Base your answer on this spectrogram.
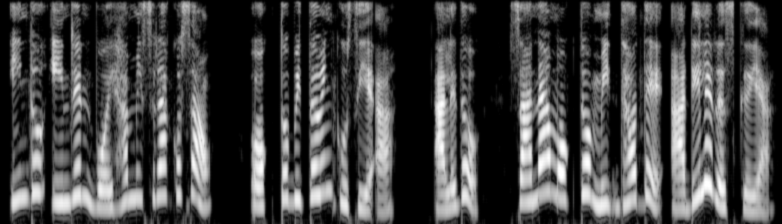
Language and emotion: Santali, happy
